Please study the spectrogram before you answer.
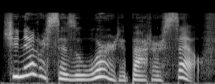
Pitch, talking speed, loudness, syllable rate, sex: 270 Hz, 195 wpm, -15 LUFS, 4.9 syllables/s, female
